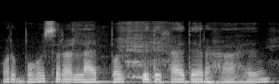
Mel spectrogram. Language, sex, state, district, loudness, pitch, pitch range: Hindi, male, Arunachal Pradesh, Papum Pare, -16 LUFS, 115 Hz, 110-120 Hz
